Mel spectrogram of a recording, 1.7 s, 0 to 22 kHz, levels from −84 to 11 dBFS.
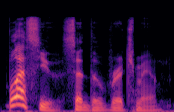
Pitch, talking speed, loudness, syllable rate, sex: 105 Hz, 205 wpm, -21 LUFS, 4.4 syllables/s, male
